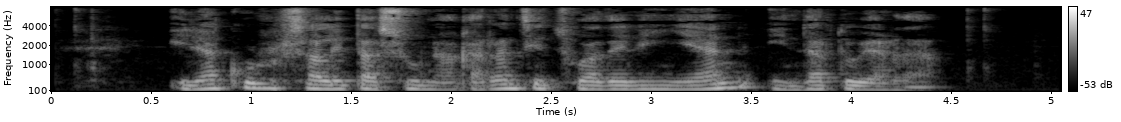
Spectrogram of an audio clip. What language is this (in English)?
Basque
